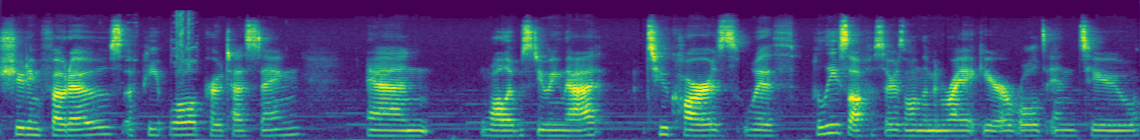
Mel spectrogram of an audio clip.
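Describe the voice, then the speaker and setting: A woman's very deep, low, monotone, flat voice at a very slow pace, with faint music in the background. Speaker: journalist interviewee. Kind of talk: interview answer. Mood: serious, measured. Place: home room.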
